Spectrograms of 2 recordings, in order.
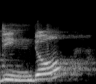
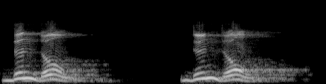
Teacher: Ending letter N will be silent. And the O sound will be nasal.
